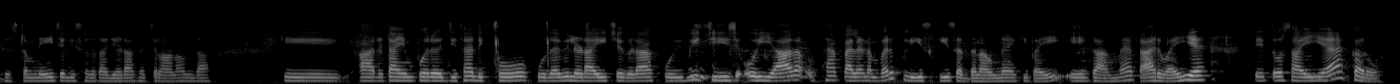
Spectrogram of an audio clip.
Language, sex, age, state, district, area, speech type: Dogri, female, 18-30, Jammu and Kashmir, Udhampur, rural, spontaneous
